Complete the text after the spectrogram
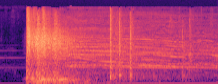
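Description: Cannons fire as the Lord Mayor and a procession of barges make their way to Westminster: a loud cannon blast booms out and rolls away in a long echo, followed by several quicker, fainter reports.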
